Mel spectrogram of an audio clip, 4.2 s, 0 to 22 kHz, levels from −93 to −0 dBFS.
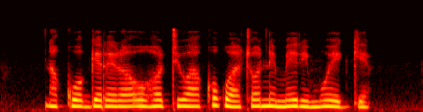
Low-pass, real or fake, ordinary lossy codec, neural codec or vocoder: none; real; none; none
